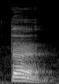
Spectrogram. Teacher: त जब आप बोलते हैं तो आपकी जो जीभ है वो दांत को छूती है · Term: त वर्ग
